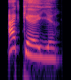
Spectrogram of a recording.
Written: accueil

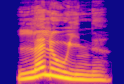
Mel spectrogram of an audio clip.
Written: halloween

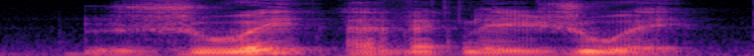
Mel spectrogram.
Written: Jouer avec les jouets

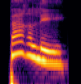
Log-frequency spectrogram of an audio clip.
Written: parle

